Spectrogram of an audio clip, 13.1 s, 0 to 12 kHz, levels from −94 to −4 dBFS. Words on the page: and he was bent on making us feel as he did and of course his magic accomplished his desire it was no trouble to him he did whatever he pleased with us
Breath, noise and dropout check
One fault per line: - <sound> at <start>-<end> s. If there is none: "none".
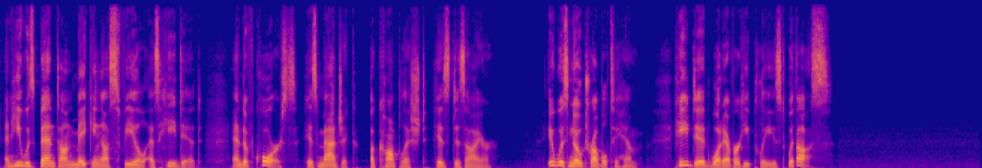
none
